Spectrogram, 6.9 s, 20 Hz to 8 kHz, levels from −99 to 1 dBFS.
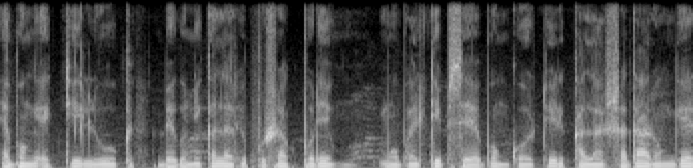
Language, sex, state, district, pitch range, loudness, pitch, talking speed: Bengali, male, Assam, Hailakandi, 115-125 Hz, -18 LUFS, 120 Hz, 120 wpm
